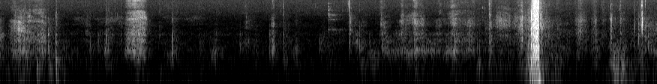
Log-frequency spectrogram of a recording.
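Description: Close-up eating sounds of spicy chicken curry and rice eaten by hand: chewing, biting and small mouth noises, with fingers working rice on steel plates. One short, sharp noisy burst about seven seconds in is the loudest sound.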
